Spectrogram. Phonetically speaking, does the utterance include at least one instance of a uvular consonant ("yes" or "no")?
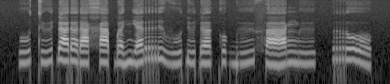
no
